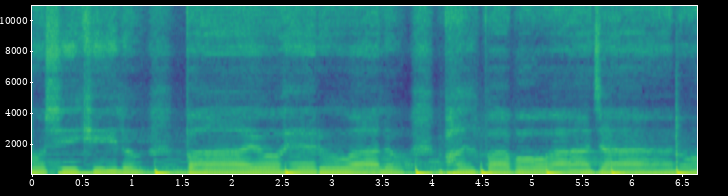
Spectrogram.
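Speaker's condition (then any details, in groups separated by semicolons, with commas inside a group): No condition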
